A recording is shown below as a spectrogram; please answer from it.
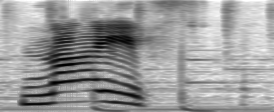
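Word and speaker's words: knife: हम silent pronounce करेंगे अगर के के बाद एन वर्ड आ रहा है तो जैसे इसको प्रोनाउंस करेंगे नो नॉक नाइफ नाइट जो के के साउंड है वो साइलेंट हो जाएंगे और बाकी को नॉर्मली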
